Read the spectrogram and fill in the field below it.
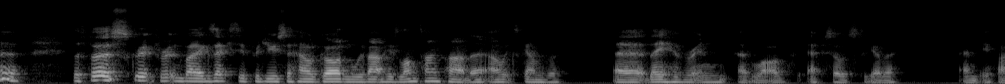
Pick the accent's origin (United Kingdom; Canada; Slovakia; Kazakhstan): United Kingdom; being like British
